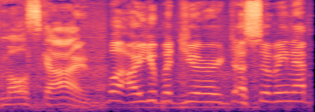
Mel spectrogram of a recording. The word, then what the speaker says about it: Moleskine: notebooks, these Moleskine ones.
